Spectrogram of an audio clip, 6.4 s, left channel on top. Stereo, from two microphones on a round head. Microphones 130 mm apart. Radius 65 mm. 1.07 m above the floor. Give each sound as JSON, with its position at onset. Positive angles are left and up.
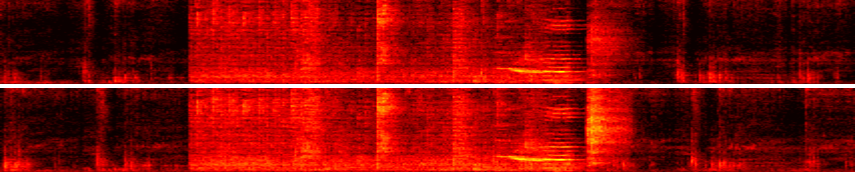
{"t": 1.4, "sound": "a baby crying", "side_deg": 0, "distance_m": 3.0}
{"t": 4.4, "sound": "breaking glass", "side_deg": -65, "distance_m": 2.5}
